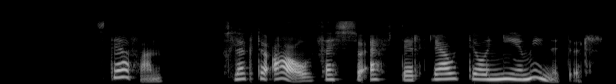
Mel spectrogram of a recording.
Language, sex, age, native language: Icelandic, female, 40-49, Polish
